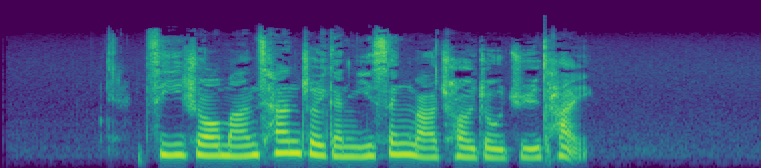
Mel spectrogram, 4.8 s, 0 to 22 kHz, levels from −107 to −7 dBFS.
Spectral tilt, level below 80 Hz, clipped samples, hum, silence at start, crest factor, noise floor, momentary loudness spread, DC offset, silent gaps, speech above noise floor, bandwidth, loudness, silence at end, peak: -3 dB/octave; -80 dBFS; under 0.1%; none; 0.65 s; 24 dB; -69 dBFS; 10 LU; under 0.1%; none; 47 dB; 12 kHz; -22 LUFS; 1.15 s; 0 dBFS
